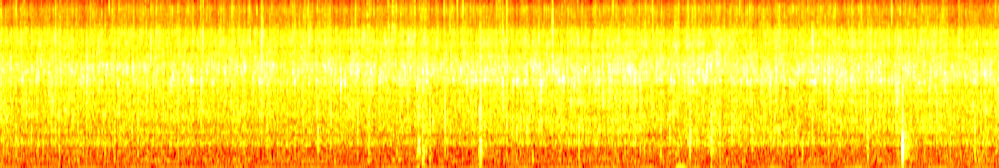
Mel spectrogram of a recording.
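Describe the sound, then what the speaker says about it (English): Venison shanks sear in a hot pan, giving a steady, dense sizzle and crackle that runs unbroken throughout, with a few small pops and stirring clicks and no voices. "Now all we're going to be doing is searing these"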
